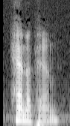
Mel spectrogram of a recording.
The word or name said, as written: Hennepin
